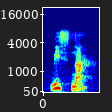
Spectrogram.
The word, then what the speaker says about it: Mishnah: Então, anos e anos e anos e anos foram gastos para escrever o Mishnah, essa é a certa pronúncia, e depois o Talmud.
